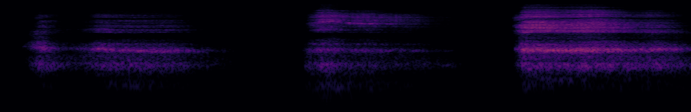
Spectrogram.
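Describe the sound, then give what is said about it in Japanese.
Heavy, rough breathing from a person holding someone in a tight embrace, in three long, noisy breaths separated by short pauses, each a broad airy rush, the last one the loudest; no talking. “それになんだか息遣いも荒いようですけれど、もう少し力を抜いてくださいませ。”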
